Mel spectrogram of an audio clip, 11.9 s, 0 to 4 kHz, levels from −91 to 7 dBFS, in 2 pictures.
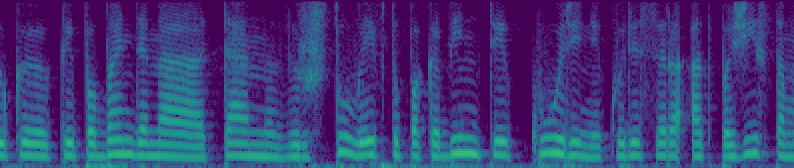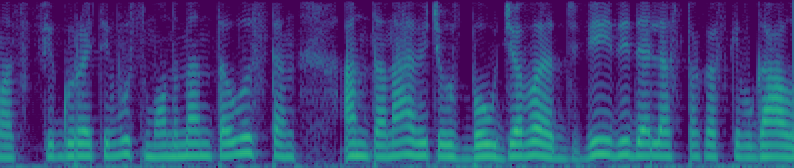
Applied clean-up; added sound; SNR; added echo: none; none; none; none.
